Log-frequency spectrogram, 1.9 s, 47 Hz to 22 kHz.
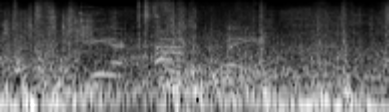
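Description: Continuous loud gunfire in a Cyberpunk 2077 firefight, dense overlapping shots and bursts filling the whole moment, with shouting voices mixed underneath.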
